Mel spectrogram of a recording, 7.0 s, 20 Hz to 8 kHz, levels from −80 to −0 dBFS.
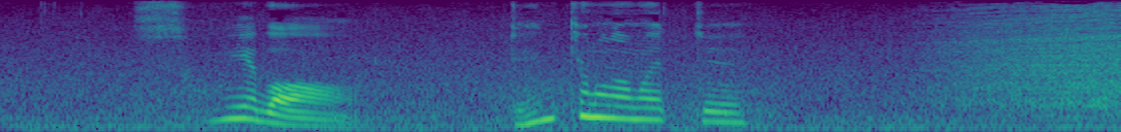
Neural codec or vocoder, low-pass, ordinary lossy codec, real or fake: none; none; none; real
